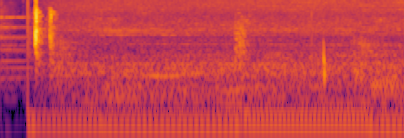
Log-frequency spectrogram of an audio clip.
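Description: A sharp click, then a steady low rumble of room noise with a few faint ticks over it.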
